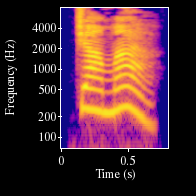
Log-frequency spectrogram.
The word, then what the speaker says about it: camar: Jama means seagull pronounced jama with the j as in chat and a short ma like in market.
